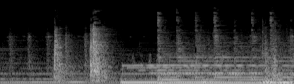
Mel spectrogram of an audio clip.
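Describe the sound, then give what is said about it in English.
Heavy thunks and clunks from the massive, thick metal door of a room-sized safe being pulled open, a few dull impacts followed by a steady low tonal drone. “Inside, one of the men pulls open the massive thick metal door of a room-sized safe.”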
